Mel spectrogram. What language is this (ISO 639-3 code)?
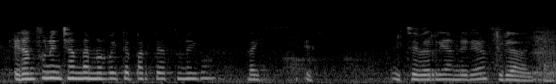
eus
